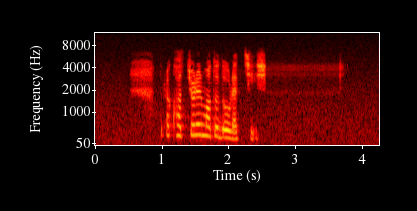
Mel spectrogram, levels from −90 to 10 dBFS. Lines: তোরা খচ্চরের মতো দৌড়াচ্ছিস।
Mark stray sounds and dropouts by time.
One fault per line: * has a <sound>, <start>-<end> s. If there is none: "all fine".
all fine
